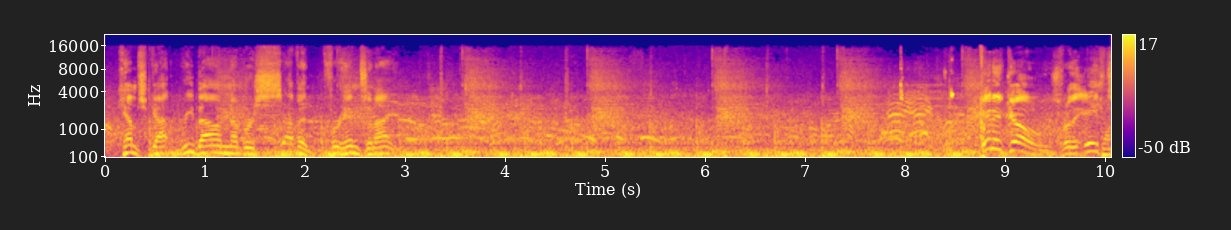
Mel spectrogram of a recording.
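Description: Basketball shoes squeak sharply on a hardwood floor.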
